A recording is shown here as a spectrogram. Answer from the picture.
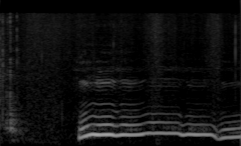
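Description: A woman humming a tune: after a brief pause, a long held note starts just under a second in, with a slight waver.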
